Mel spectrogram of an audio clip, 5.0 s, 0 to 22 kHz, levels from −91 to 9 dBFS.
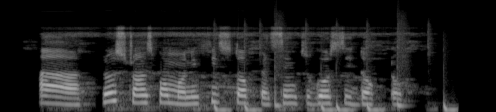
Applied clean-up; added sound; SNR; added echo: none; Drum / Drum kit; 11 dB; none.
